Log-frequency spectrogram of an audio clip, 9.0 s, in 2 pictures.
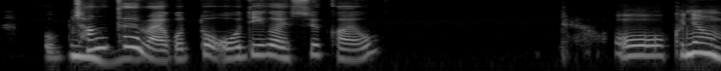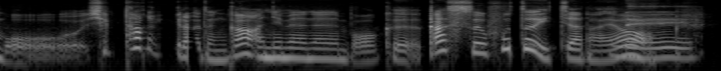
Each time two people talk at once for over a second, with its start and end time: none

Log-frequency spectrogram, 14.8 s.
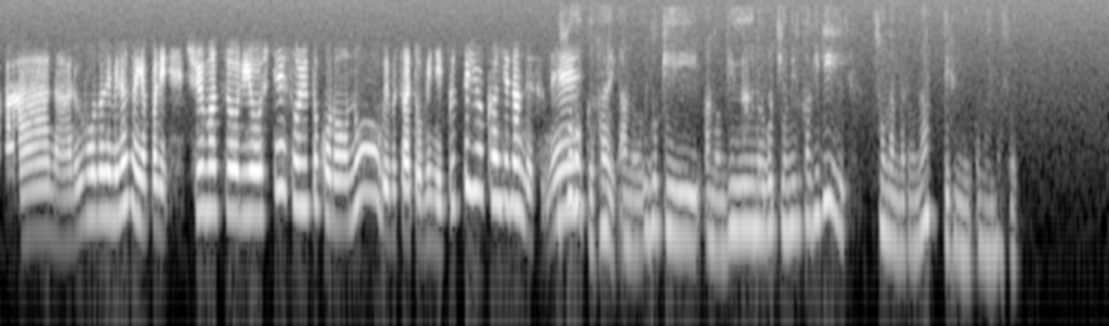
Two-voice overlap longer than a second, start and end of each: none

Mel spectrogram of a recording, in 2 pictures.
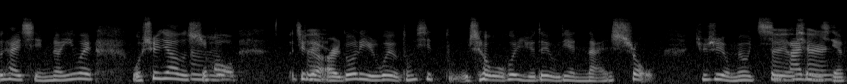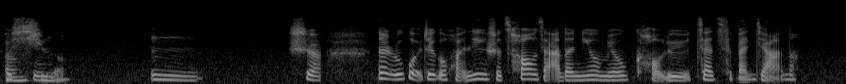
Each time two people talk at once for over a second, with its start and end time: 7.7-9.0

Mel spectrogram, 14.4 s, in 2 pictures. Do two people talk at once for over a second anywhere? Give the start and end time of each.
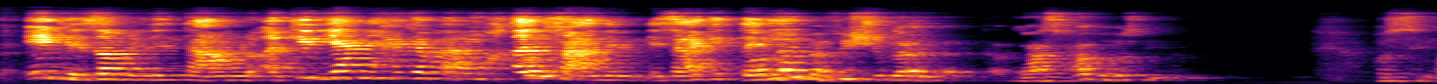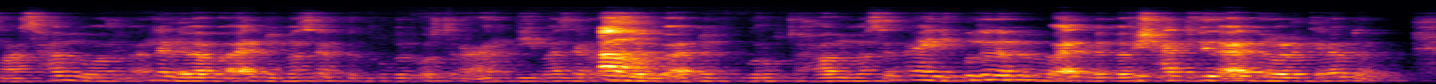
none

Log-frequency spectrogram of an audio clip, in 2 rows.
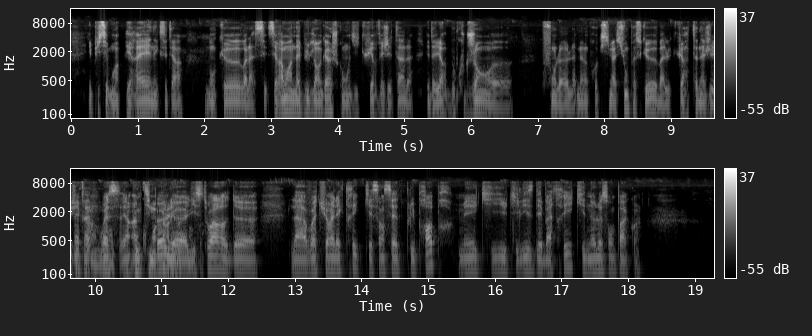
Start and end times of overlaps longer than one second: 9.7-11.5

